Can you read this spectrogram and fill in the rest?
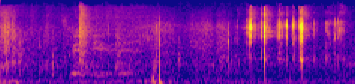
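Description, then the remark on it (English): A sharp crunchy bite of a dried orange chip snack, followed by a few brittle crackling crunches as it is chewed, over a quiet background. “Make sure my mic gets the crunch.”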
